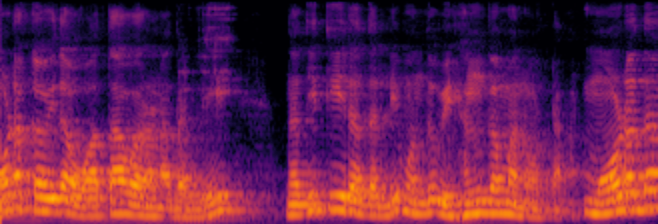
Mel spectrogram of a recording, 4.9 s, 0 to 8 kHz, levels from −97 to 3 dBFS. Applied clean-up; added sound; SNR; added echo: neural separator model SepFormer DNS4.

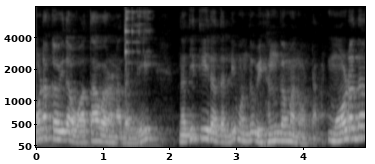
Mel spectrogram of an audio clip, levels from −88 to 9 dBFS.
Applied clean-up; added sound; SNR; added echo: none; Cutlery, silverware; 19 dB; reverberation time 1.0 s.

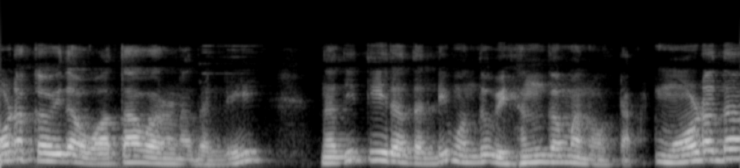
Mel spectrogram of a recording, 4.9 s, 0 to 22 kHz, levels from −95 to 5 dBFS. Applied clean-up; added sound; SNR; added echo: neural mask model DeepFilterNet 3.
